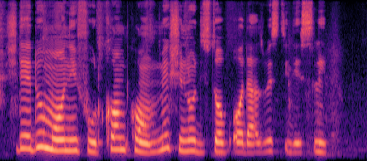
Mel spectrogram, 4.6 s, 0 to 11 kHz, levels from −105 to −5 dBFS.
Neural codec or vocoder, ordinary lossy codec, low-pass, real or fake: none; none; none; real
